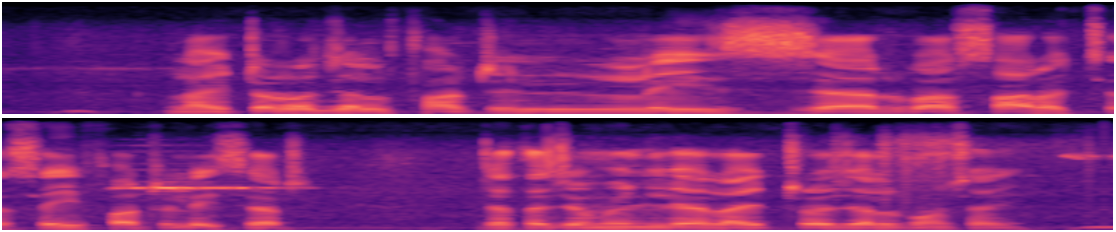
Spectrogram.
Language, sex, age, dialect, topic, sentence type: Bengali, male, 18-24, Jharkhandi, agriculture, statement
